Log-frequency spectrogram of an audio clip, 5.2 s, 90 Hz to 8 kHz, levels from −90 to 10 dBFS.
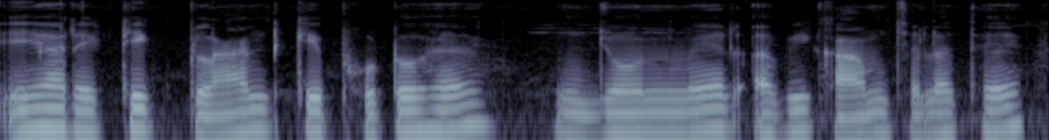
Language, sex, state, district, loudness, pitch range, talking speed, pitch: Chhattisgarhi, male, Chhattisgarh, Raigarh, -31 LUFS, 105-120 Hz, 150 wpm, 115 Hz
